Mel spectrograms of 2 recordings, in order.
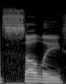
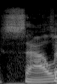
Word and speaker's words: Sully: Yeah, so the girl who played Chloe kept calling Sully Sally.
